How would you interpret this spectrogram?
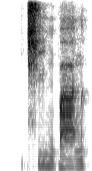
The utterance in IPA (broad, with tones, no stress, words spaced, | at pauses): t͡ɕʰi˥˨ŋpa˨˦n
